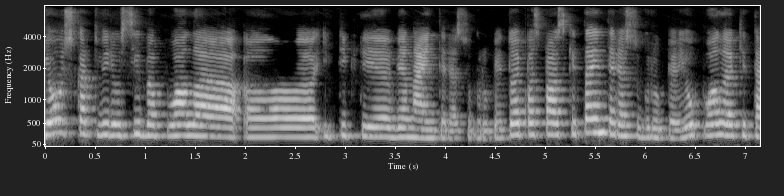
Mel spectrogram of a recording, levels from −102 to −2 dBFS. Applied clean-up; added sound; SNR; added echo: neural mask model Resemble Enhance denoiser.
